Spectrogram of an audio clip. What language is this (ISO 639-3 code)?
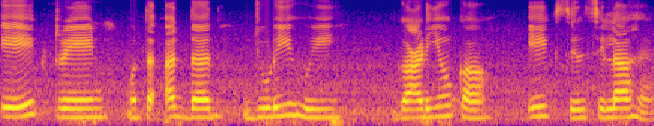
urd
